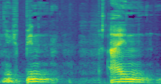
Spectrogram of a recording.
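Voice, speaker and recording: An actor playing a submissive, evasive railway worker under interrogation, hesitant and deferential, in a crime radio drama. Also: male voice, fairly low pitch, steady tone, drawn-out words, far from the mic. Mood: cornered, hesitant.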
